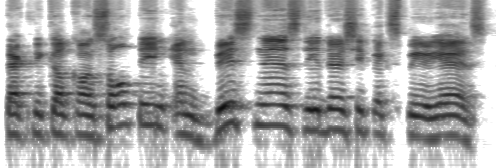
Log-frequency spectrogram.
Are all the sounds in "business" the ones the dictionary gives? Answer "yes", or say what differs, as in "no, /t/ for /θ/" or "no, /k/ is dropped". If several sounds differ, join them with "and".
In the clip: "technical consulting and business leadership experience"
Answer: no, /s/ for /z/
